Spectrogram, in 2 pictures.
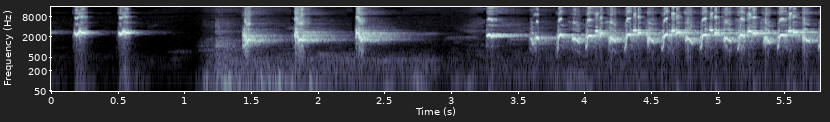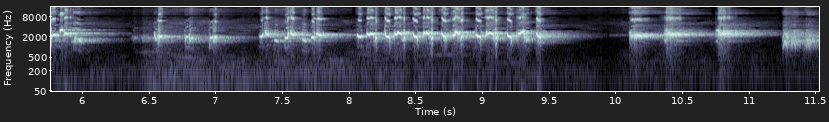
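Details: Sooty-headed bulbul in emotional, agitated song that provokes rival birds: scattered sharp notes give way to long runs of fast, chattering warbles separated by brief pauses, with faint low rumbling early on.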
